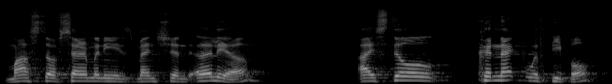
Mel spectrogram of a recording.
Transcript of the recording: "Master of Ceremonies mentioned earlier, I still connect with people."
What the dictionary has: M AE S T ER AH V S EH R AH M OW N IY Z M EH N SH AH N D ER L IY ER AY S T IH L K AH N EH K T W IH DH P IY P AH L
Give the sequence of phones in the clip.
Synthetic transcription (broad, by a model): M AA S T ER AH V S EH R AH M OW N IY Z M EH N SH AH N D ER L IY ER AY S T IH L K AH N EH K T W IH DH P IY P AH L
